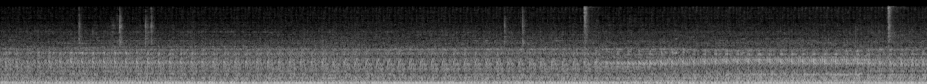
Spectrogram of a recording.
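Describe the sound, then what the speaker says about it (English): A farm engine with a drive shaft idles steadily, a loud, even low rumble that runs throughout with no talking. "Got a button to push on to slow the engine down or drive shaft so I can put it in gear."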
